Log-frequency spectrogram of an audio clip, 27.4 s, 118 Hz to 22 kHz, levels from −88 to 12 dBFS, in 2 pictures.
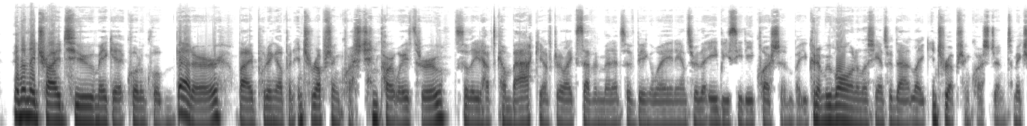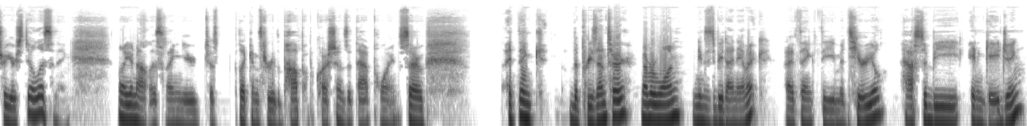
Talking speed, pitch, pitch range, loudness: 195 wpm, 125 Hz, 115-145 Hz, -15 LUFS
